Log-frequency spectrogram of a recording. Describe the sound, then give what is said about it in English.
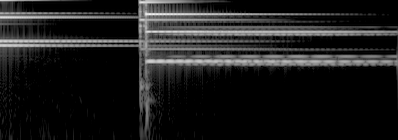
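A bright bell rings with a long shimmering decay, then is struck again about a second in, the fresh chime ringing out clearly and fading slowly. No voices. “did you hear the bell?”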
